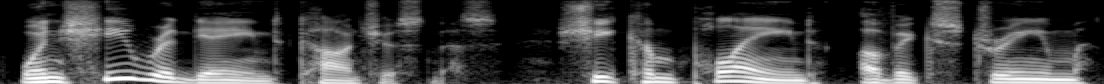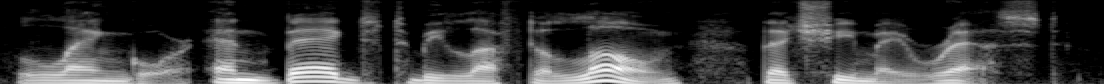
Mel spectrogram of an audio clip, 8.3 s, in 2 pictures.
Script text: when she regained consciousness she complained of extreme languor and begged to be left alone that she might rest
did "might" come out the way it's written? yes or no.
no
